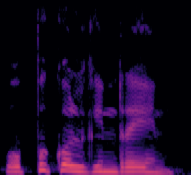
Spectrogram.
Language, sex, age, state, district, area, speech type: Tamil, female, 30-45, Tamil Nadu, Namakkal, rural, read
